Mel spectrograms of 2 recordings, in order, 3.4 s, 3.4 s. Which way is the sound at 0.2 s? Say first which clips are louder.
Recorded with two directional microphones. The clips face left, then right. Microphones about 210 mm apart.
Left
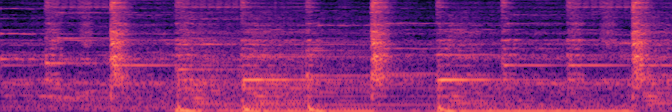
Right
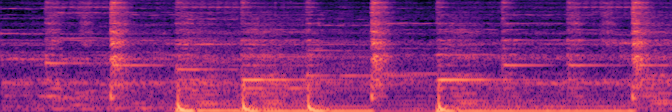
Right 4 dB; 40° right (ahead or behind).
